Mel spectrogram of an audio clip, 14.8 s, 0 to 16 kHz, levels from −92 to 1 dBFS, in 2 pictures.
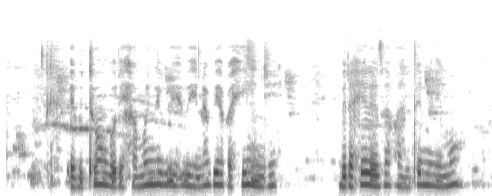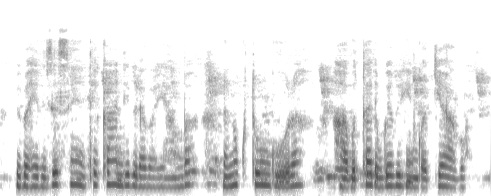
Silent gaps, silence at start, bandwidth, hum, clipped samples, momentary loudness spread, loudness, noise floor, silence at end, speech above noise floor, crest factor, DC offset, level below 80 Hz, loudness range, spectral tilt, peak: none; 0.2 s; 7.4 kHz; none; under 0.1%; 12 LU; -36 LUFS; -73 dBFS; 0 s; 37 dB; 18 dB; under 0.1%; -80 dBFS; 3 LU; -6 dB/octave; -18 dBFS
